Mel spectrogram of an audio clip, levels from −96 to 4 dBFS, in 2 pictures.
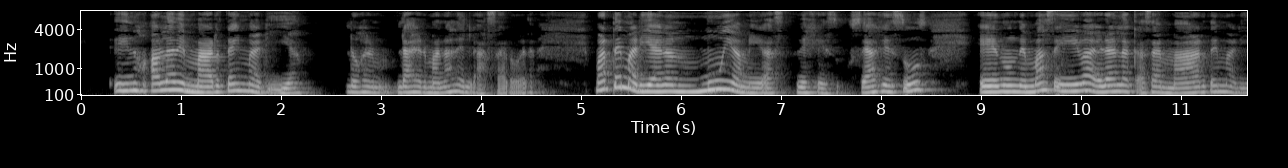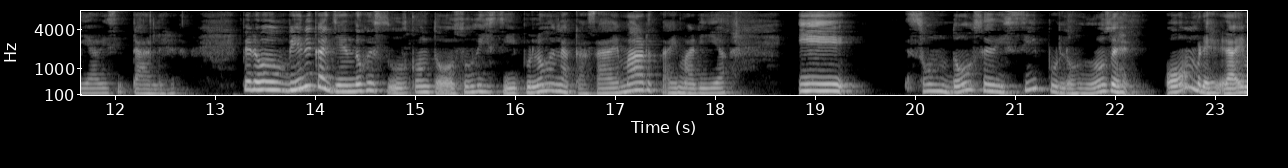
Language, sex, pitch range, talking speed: Spanish, female, 175-225 Hz, 160 wpm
